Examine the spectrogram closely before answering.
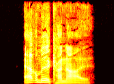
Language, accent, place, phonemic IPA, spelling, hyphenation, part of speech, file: German, Germany, Berlin, /ˈɛʁml̩kaˌnaːl/, Ärmelkanal, Är‧mel‧ka‧nal, proper noun, De-Ärmelkanal.ogg
- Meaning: the English Channel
